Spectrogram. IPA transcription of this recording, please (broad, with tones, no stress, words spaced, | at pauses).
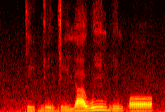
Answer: ti˨ɡĩ˨ di˨ja˨˦ wĩ˦bĩ˧ bɔ˧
